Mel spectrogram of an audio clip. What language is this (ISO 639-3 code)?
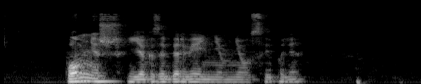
bel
